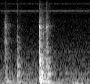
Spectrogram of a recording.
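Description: A few quick keystrokes on a computer keyboard, three close, faint clicks with the last one slightly louder, then quiet.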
